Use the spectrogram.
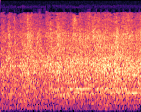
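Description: A rugby league crowd at Huddersfield applauds a try against Castleford, a steady wash of distant clapping and crowd noise that holds at an even level throughout.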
